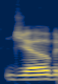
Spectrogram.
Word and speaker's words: Job: So if you have a Bible and you want to get that out, it is right before the Psalms, spelled like Job, pronounced like Job.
